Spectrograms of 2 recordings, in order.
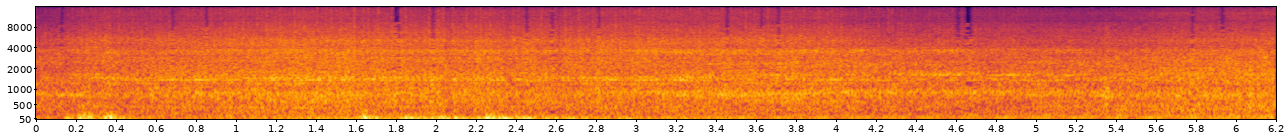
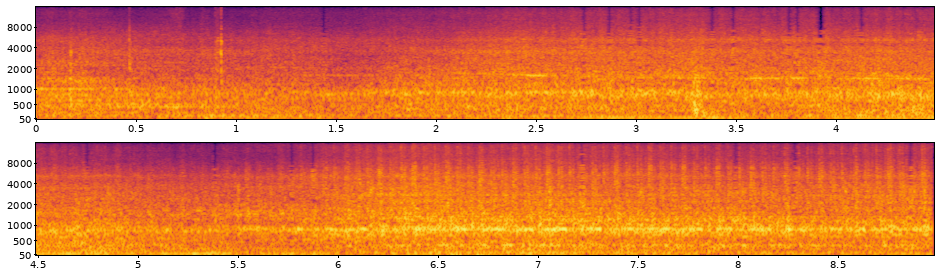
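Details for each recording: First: Dodge Dakota after an engine swap, first fire-up after the timing tensioner problem was fixed: smooth, steady idle with an even low rumble and no ticking or tapping on top. Normal, healthy idle. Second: Dodge Dakota, first fire-up after an engine swap: a fairly steady light tick, about four per second, over the idle. The owner believes a collapsed lifter, RPM-dependent and worsening with each drive.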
